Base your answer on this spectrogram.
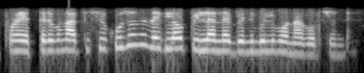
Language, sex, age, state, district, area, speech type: Odia, female, 30-45, Odisha, Balasore, rural, conversation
